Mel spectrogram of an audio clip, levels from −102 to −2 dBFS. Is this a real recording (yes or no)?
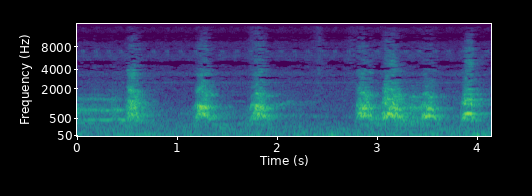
no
